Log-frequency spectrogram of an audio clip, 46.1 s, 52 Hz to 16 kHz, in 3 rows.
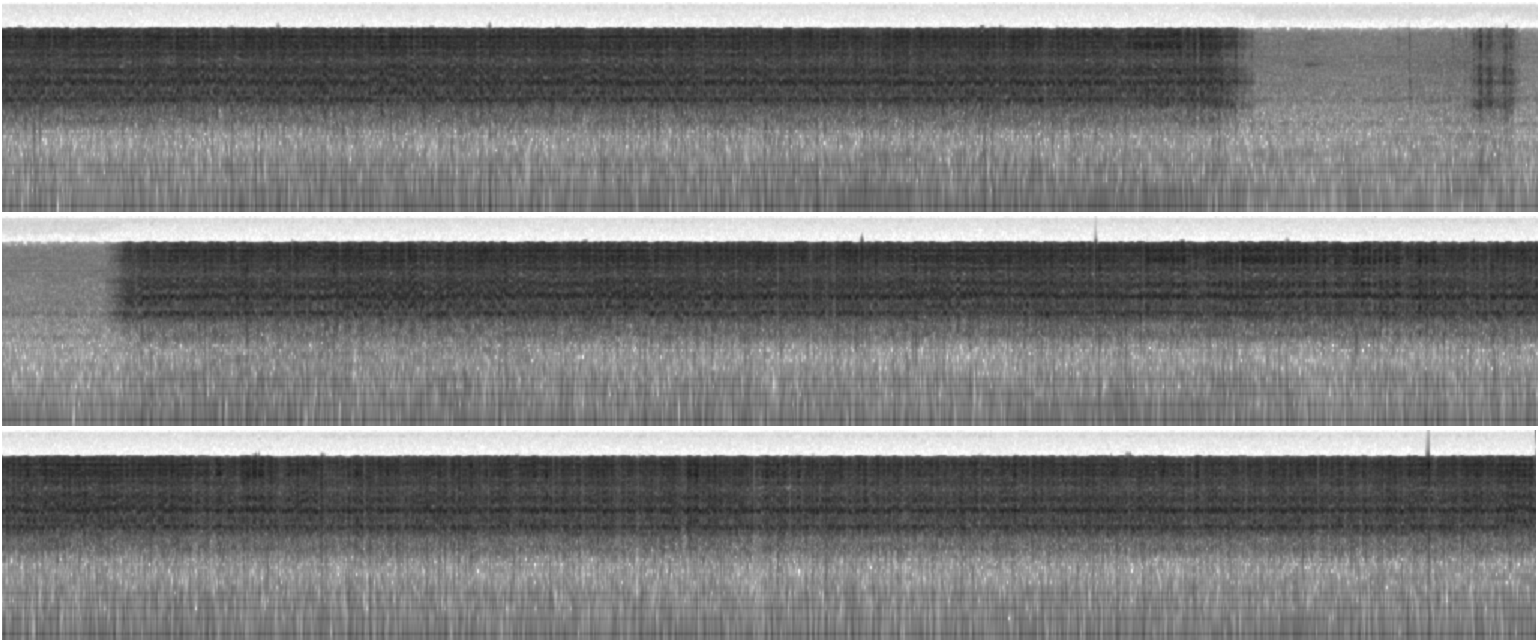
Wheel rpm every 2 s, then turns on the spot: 160, 160, 170, 160, 160, 160, 20, 10, 110, 160, 160, 160, 160, 160, 160, 160, 160, 160, 160, 160, 160, 160, 160.
none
